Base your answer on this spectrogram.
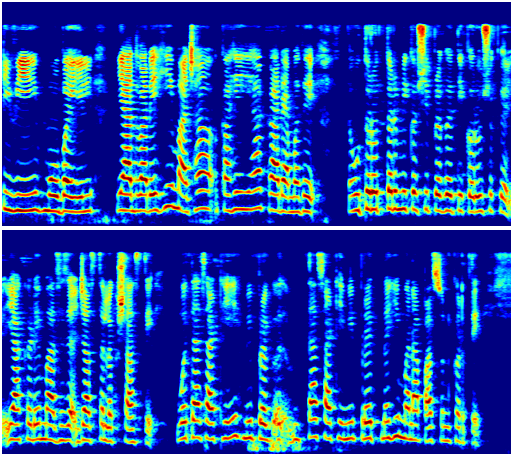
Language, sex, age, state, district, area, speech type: Marathi, female, 30-45, Maharashtra, Osmanabad, rural, spontaneous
